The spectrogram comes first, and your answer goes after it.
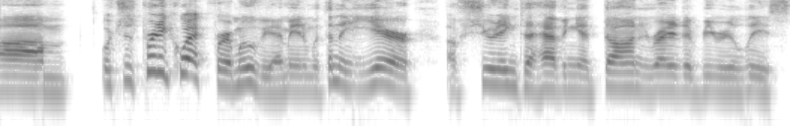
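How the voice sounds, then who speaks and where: A man speaks at a very fast pace with hardly any pauses. His pitch is fairly high with ordinary variation, and the background is quiet. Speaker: film director. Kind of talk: interview.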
